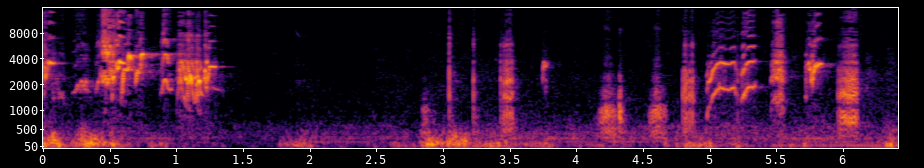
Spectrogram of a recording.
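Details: Male Javan myna giving a full-isian song as a prompt for young mynas: an opening burst of harsh chatter, a quiet gap, then spaced clicks and repeated up-and-down whistled phrases.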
